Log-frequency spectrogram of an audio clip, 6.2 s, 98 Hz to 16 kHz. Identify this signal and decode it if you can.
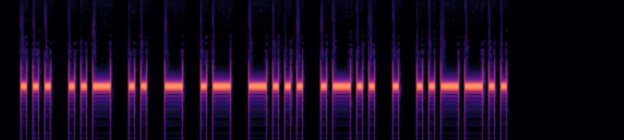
Morse code, heard as a keyed tone, about 20 wpm, 700 Hz. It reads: SUITABLE?
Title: Sentences from Top 1400 Words 20wpm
